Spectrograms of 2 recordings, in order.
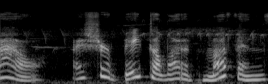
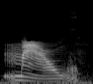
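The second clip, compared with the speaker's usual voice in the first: deep, grumbling cat meow; a hungry cat's sulky growl of a meow; a cranky cat demanding food; grumpy low meow; 11 semitones lower, 6 dB quieter than usual. Acted. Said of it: "You sound a little hangry".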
